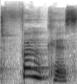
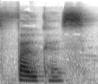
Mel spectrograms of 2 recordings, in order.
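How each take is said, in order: First: "focus" as "fock-yooz"; learner's "focus" with short first vowel; mispronounced focus. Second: "focus" as "FOH-kuhs"; English "focus" with first vowel of go; correct long O. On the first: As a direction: give "focus" a short o and a yoo. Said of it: "tends to be pronounced focus". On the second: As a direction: give "focus" a long o and weak ending. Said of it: "but it's focus". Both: Shown as a demonstration.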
